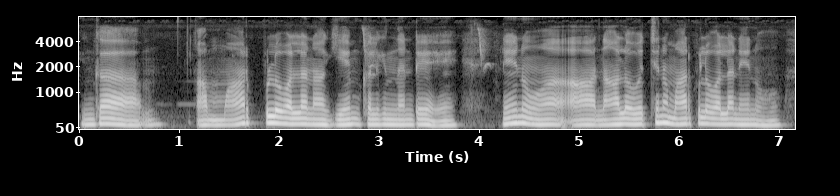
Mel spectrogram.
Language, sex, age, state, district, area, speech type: Telugu, male, 45-60, Andhra Pradesh, Chittoor, urban, spontaneous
